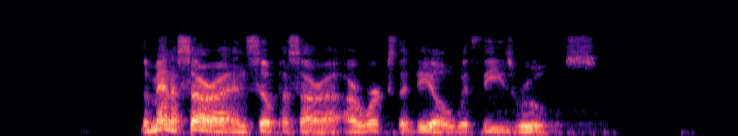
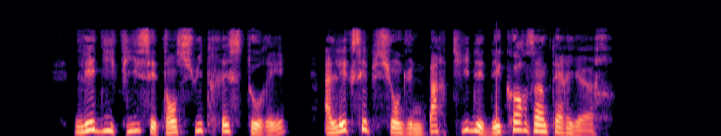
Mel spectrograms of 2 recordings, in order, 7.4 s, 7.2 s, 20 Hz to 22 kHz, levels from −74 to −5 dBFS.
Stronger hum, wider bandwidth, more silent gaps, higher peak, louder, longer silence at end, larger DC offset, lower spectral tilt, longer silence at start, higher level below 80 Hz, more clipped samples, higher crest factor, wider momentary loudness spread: neither; second, 7.6 kHz vs 9.4 kHz; second, none vs 2.92-3.05 s; about the same, -2 dBFS vs 0 dBFS; about the same, -19 LUFS vs -18 LUFS; first, 1.45 s vs 1.15 s; neither; about the same, -6 dB/octave vs -5 dB/octave; first, 1.4 s vs 0.75 s; about the same, -60 dBFS vs -56 dBFS; neither; about the same, 18 dB vs 18 dB; first, 14 LU vs 9 LU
